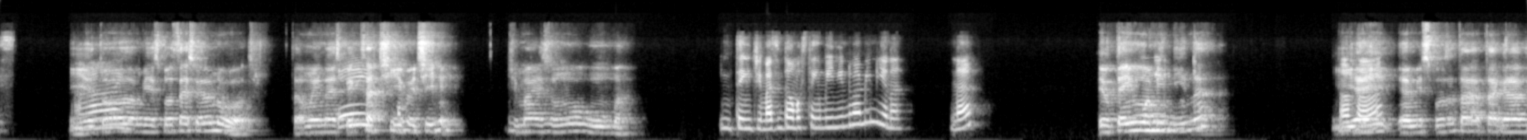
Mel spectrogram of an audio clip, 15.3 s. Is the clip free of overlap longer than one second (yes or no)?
no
